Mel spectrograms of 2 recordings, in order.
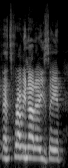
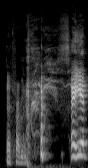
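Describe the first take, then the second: First: Said in the usual way. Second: Laughing through the words, higher and louder, fast. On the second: Real, not acted. Host laughing at mangling the name, laughing. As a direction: giggle at your own mispronunciation.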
